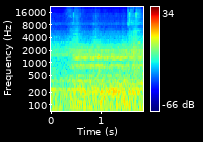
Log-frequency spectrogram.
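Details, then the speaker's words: Mitsubishi Kuda, front left wheel bearing: low steady droning hum as the wheel turns, louder at high speed, starting to fail; worn wheel bearing hum. "Lalu ada temuan nggih laker sebelah depan kiri. Laker roda atau bering rodaan iku sudah mulai dengung."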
